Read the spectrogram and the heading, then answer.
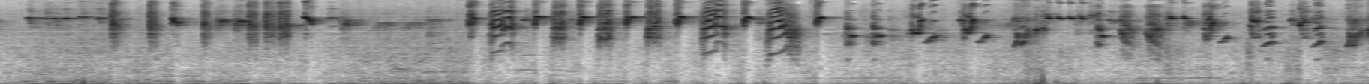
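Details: Master song of a long-tailed shrike for tutoring other birds, a fast jumble of high sharp chips, rising whistles and scratchy notes delivered without pause.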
